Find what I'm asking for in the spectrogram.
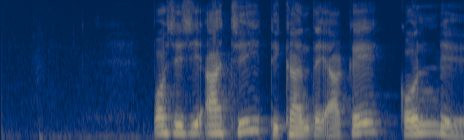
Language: Javanese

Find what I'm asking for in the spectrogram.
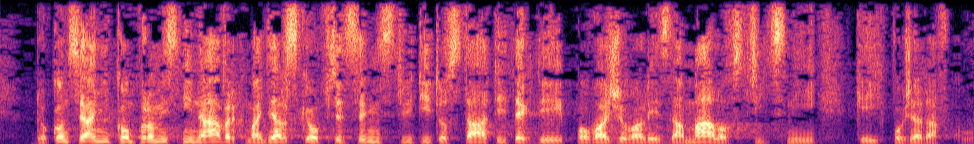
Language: Czech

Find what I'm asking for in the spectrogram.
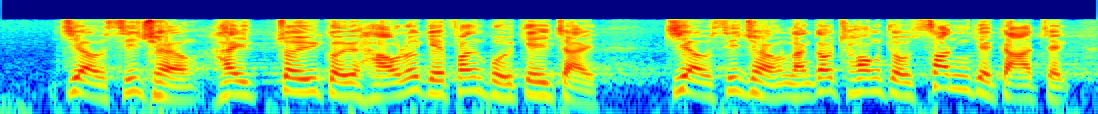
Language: Cantonese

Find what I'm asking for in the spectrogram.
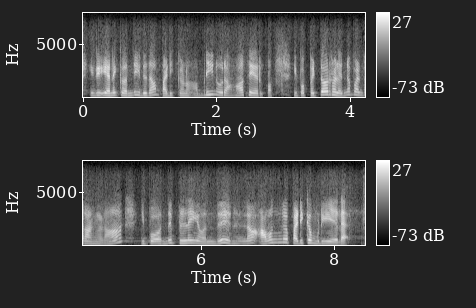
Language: Tamil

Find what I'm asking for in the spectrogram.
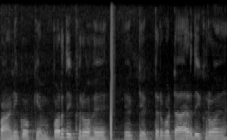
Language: Marwari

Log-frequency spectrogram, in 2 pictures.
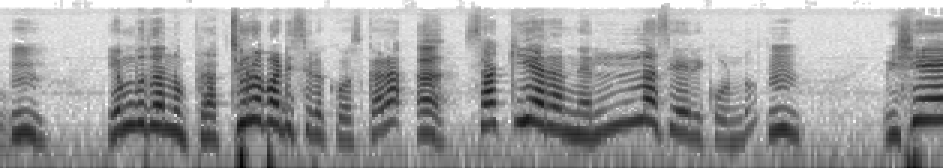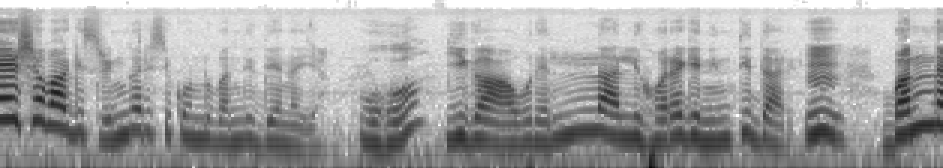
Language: Kannada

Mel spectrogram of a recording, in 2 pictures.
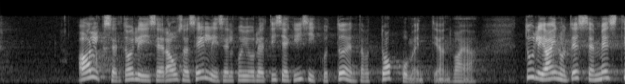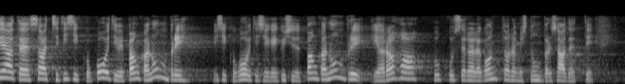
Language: Estonian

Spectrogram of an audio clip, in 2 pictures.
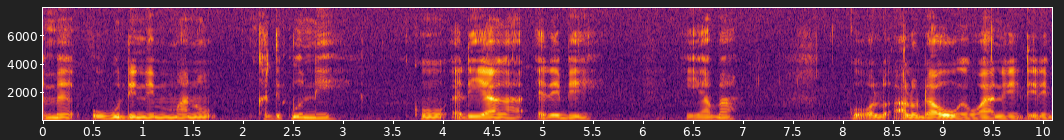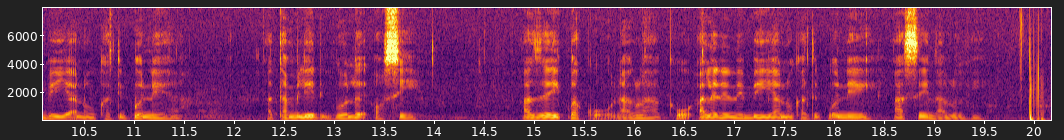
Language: Ikposo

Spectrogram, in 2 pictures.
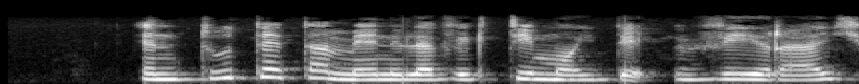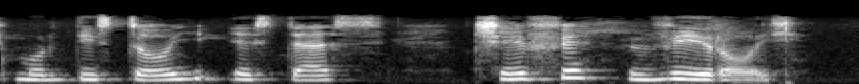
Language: Esperanto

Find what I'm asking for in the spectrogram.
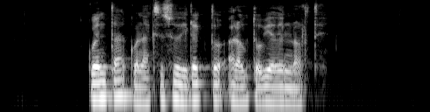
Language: Spanish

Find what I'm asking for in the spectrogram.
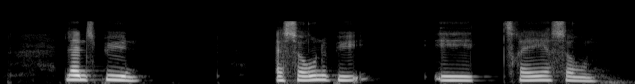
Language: Danish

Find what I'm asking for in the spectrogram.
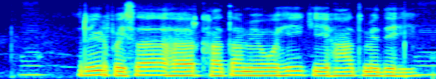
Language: Chhattisgarhi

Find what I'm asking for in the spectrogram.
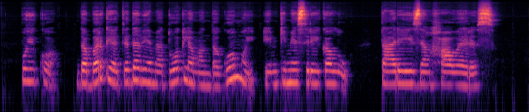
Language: Lithuanian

